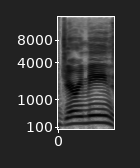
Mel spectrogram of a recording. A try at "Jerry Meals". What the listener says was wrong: Jerry Meals. It's not Means. It's Meals.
